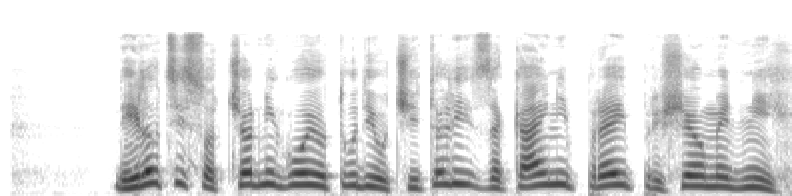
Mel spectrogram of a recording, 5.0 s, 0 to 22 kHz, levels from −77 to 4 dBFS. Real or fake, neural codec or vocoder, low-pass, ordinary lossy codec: real; none; 10.8 kHz; none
